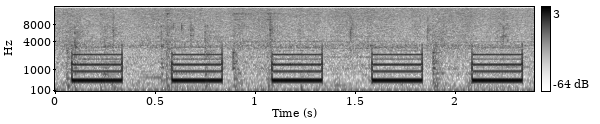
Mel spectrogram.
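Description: A telephone gateway's off-hook warning tone, sounded at length when a handset falls off its cradle: five evenly spaced, loud, buzzy mid-pitched beeps in a steady on-off rhythm, with a faint low hum underneath and no talking.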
